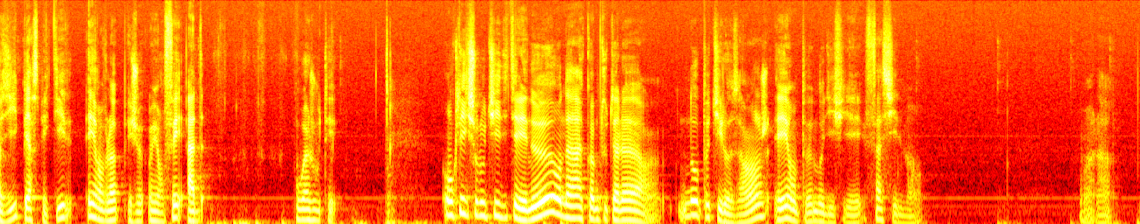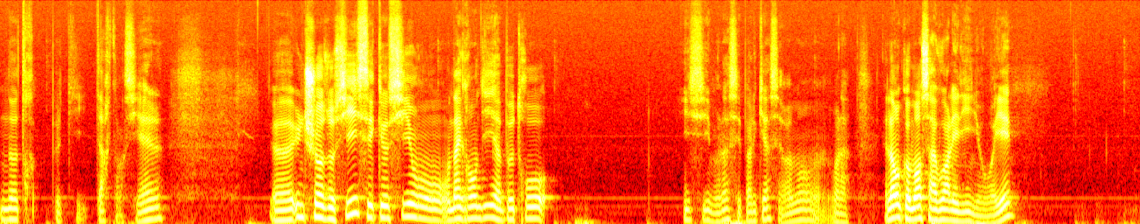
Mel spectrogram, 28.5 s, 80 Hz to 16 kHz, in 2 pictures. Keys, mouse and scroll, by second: 1.9 click, 3.7 click, 5.7 click, 9.2 click, 10.9-12.2 drag, 12.9 click, 14.3 click, 18.3 click, 20.7-22.5 drag, 22.7 middle click, 23.9-25.1 drag, 25.8 middle click, 27.2 click, 28.2 middle click, 28.3 click.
